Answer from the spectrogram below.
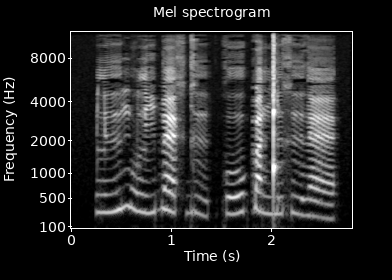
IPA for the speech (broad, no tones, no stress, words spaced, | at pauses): lɨːŋo̤ libæːxɡɨː | koːk͡pa ŋ͡ǃɨxɨːðæː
